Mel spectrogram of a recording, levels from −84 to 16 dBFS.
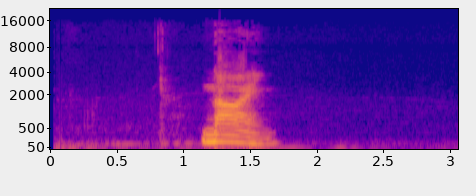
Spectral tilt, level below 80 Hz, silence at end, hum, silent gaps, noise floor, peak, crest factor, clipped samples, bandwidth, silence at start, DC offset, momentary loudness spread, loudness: -6 dB/octave; -44 dBFS; 1.35 s; none; none; -56 dBFS; 0 dBFS; 20 dB; under 0.1%; 16 kHz; 0.85 s; under 0.1%; 28 LU; -13 LUFS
